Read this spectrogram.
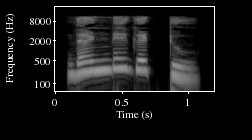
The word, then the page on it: ದಿಂಡುಗೆಡೆ: diṇḍugeḍe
